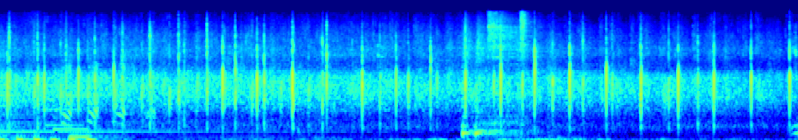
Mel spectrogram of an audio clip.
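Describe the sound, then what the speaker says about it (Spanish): An audience at a live cumbia music event applauds with sustained clapping and scattered sharp claps, heard throughout under a presenter's voice. "para los que pedimos un aplauso enorme"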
